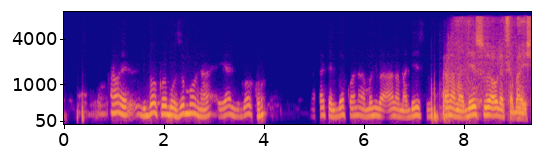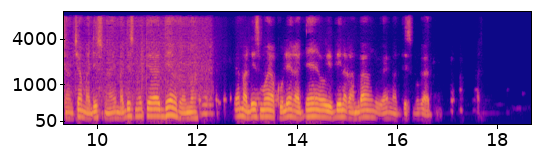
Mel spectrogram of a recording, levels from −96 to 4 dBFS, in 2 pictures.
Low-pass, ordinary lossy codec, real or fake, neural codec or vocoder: 7.2 kHz; AAC, 32 kbps; fake; codec, 16 kHz in and 24 kHz out, 1 kbps, XY-Tokenizer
